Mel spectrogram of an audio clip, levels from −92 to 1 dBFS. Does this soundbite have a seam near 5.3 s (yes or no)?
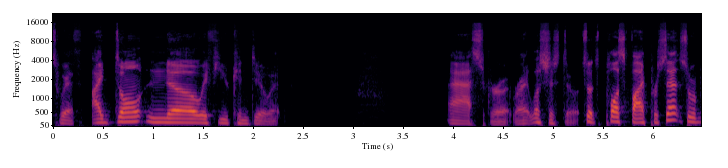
yes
